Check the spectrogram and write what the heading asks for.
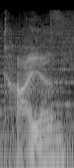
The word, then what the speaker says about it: Cayenne: Oh wait, isn't it pronounced Cayenne? Oh, is it Cayenne? I don't remember, because like, when I see like C-A-Y, I think K, not Kai. Okay, I'll take your word for it since you've played the rest of the Cold Steel games. Like the pepper.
